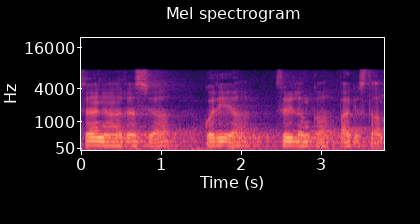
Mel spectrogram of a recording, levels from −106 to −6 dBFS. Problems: none marked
